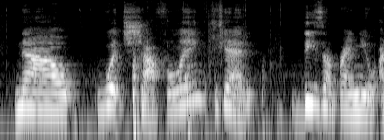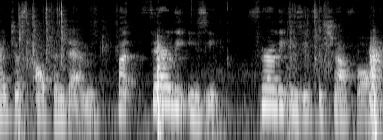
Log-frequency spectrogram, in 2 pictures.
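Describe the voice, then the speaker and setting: With audible room echo around her, a woman speaks at a fairly slow pace in a medium pitch with lively intonation. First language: not English. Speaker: tarot reader and deck reviewer. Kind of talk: product review.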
